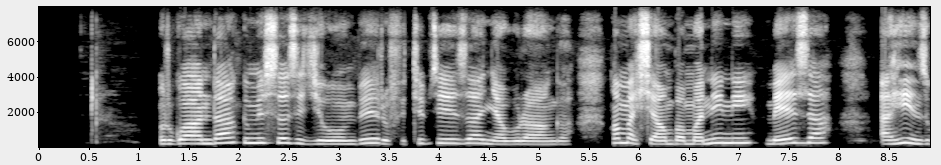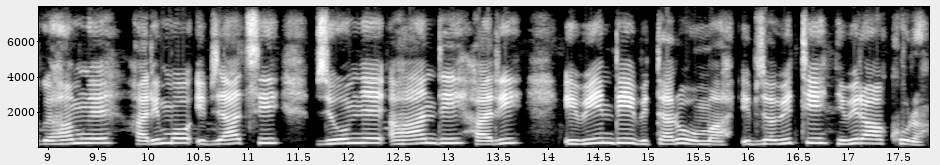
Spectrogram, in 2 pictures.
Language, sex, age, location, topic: Kinyarwanda, female, 50+, Nyagatare, agriculture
